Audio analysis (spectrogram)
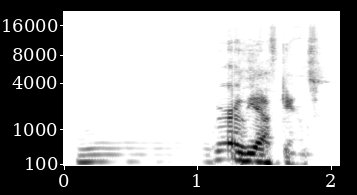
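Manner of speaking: loud, drawn-out question; pointedly slow, loud ask; mock pointed question. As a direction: stretch it out loudly to make the point. Pointed question in staff meeting.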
